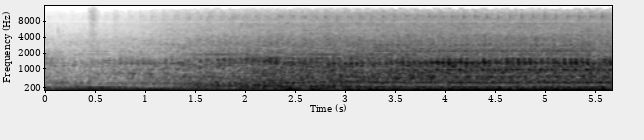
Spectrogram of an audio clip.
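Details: Ford Escort warm idle, reported to have a slight misfire only when cold and no smoke: steady, even low-hum idle with no tapping or misses, running quietly and healthy.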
